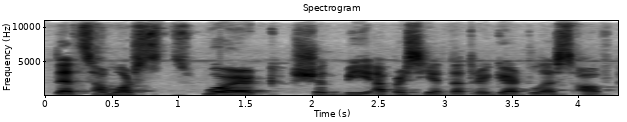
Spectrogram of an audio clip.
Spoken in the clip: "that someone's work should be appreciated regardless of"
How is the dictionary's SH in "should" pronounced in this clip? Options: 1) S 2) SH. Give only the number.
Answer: 2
